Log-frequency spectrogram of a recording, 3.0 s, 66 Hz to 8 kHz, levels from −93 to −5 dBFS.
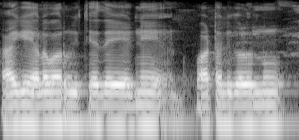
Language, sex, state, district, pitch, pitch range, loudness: Kannada, male, Karnataka, Koppal, 110 Hz, 110-115 Hz, -15 LUFS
